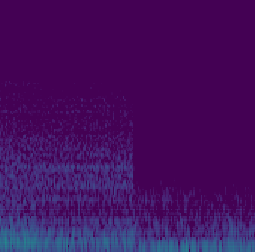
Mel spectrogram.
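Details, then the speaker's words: Vehicle idling after a jump start, battery tested with engine running and all parameters fine: low steady idle rumble with no knocks or misses; normal idle. "here i'm testing the battery with the vehicle running we had to jump start it to get it going and all the parameters with it running look fine"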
